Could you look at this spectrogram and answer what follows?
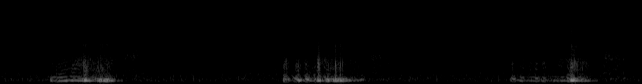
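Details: Three soft, low, rattling snores about two and a half seconds apart, roughly 26 breaths a minute, over a quiet background; snoring.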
